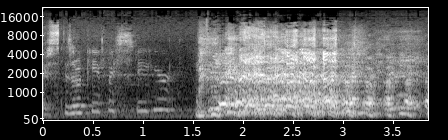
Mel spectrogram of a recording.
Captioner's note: laughter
